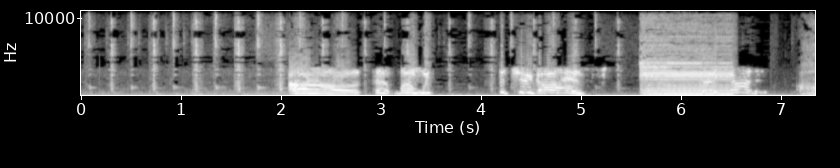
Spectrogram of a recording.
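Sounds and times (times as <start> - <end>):
quiz countdown timer ticking: 0.0 - 7.0
people talking: 2.1 - 3.6, 4.2 - 5.3, 6.0 - 7.3
loud sustained buzzer: 5.6 - 6.7.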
